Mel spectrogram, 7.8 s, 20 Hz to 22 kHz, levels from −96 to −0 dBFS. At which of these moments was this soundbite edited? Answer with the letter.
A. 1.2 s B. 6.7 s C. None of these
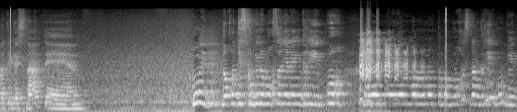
C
